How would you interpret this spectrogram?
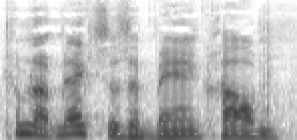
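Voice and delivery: ordinary talk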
